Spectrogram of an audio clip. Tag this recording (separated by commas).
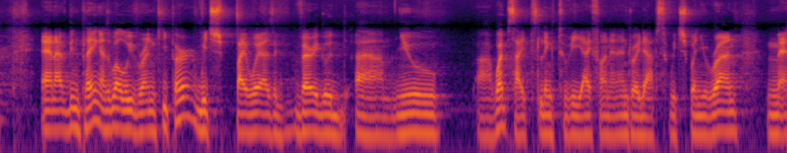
Speech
